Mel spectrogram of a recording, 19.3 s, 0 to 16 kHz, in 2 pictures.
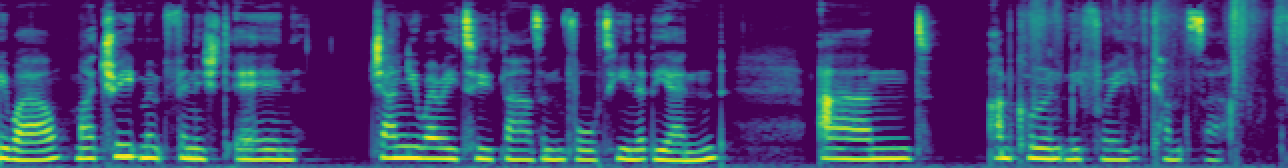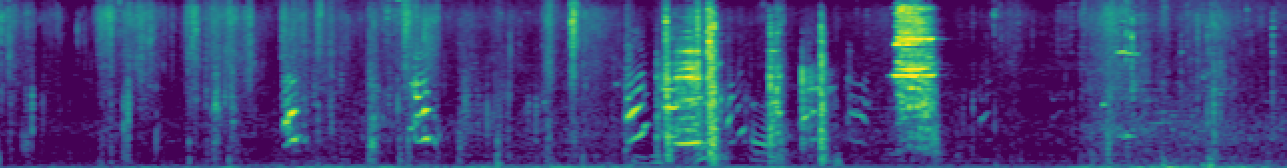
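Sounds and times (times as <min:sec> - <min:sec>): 
speech: 0:00.0 - 0:09.4
footsteps crunching outdoors while walking a dog: 0:07.7 - 0:19.3
scuffs and rustles: 0:07.7 - 0:19.3.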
